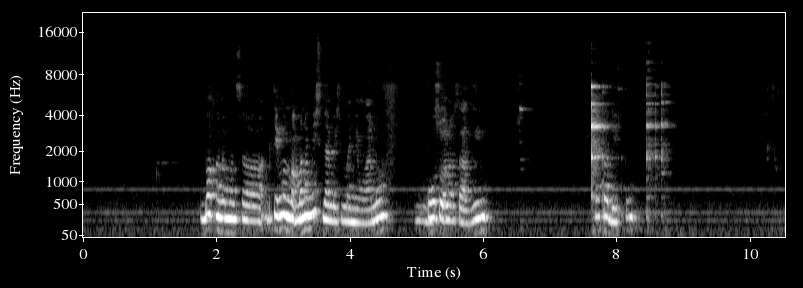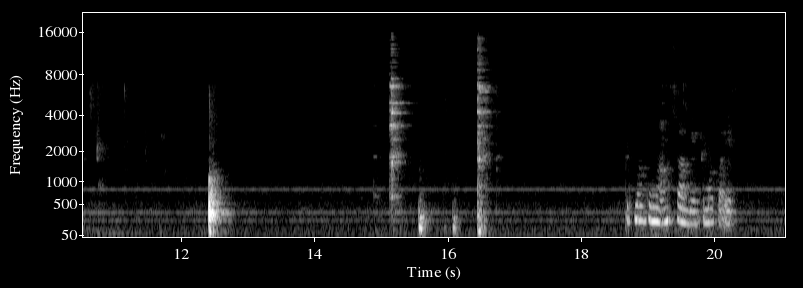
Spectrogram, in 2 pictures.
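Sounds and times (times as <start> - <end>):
spoon clinking against bowl: 6.5 - 6.8, 7.6 - 9.0
bowl set down with knock: 12.4 - 12.8.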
